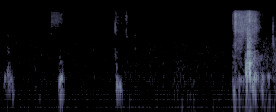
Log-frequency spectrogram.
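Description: Near silence over a video call, with a few faint clicks in the first two seconds. A short burst of hiss comes near the end, just before someone starts to speak.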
